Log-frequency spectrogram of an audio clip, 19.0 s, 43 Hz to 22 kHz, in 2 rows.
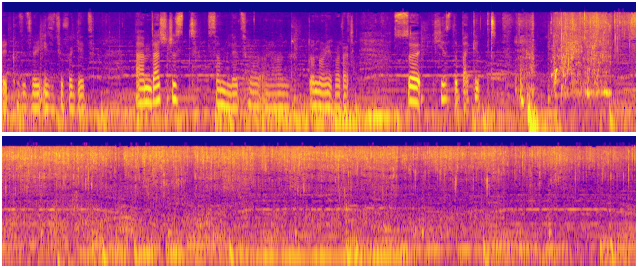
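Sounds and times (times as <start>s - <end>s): water pouring from bucket: 8.2s - 19.0s.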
